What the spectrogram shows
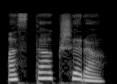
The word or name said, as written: ಅಸ್ತಾಕ್ಷರ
